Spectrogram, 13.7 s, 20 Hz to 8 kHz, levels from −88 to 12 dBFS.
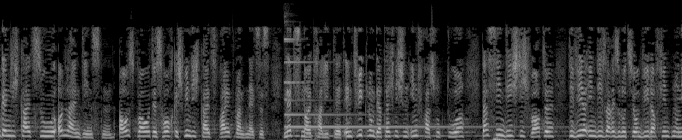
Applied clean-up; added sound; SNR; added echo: none; Musical instrument; 15 dB; none.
